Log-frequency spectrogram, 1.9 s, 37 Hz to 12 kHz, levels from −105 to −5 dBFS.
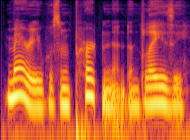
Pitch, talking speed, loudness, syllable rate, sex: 170 Hz, 160 wpm, -16 LUFS, 5.5 syllables/s, female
